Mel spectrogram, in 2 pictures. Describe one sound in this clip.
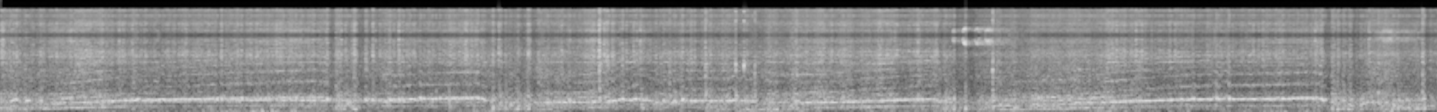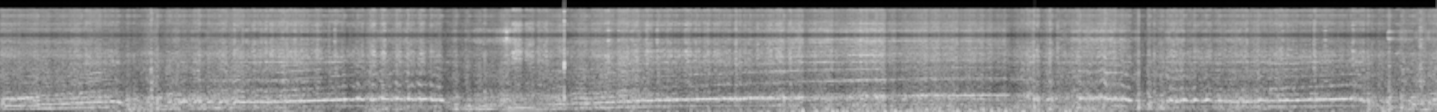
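A go-kart engine drones loudly up close, its pitch rising and falling as the kart speeds up and slows down.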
